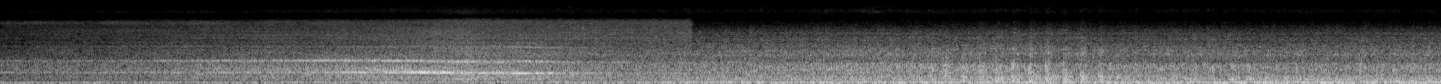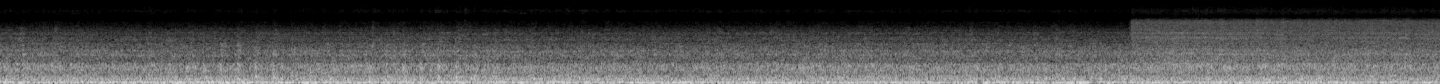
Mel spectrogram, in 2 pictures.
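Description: WAG-9 electric freight locomotive passing close by. For the first few seconds it gives a held two-note tone that drops in pitch as it goes past. It is followed by a long rake of open box wagons rolling past with a steady rumble and wheel clatter.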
